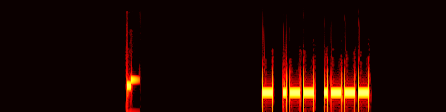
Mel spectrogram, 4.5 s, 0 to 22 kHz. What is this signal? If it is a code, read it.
Morse code, heard as a keyed tone, about 36 wpm, 700 Hz. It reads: TWJ
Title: Three Challenging Letter-Number Combinations 35wpm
